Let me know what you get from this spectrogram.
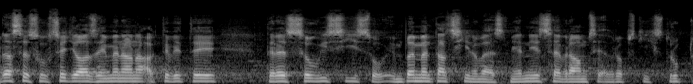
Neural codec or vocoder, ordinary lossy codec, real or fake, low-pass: none; MP3, 64 kbps; real; 14.4 kHz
